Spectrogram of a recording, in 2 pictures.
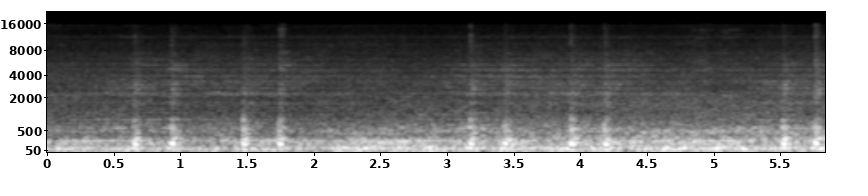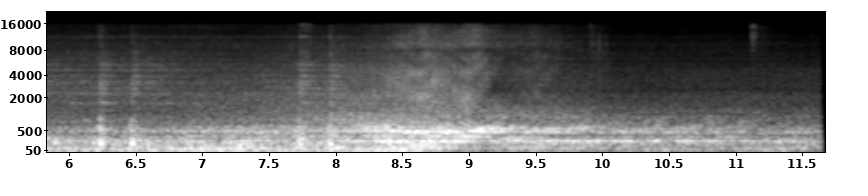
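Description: A passenger train rolls past close by with a steady rumble.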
